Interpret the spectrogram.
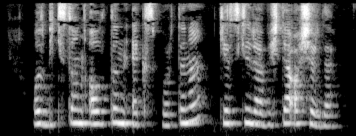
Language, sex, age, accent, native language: Uzbek, female, under 19, Toshkent shahri, Uzbek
